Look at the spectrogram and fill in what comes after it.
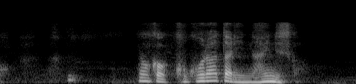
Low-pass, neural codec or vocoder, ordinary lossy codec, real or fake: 7.2 kHz; codec, 24 kHz, 0.9 kbps, DualCodec; MP3, 48 kbps; fake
